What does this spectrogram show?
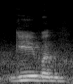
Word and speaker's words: geben: – Geben Sie... C’est une expression normale. – Geben? Donne-le-moi, s’il te plaît. Et je dis Giben. – Giben. – Geben!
